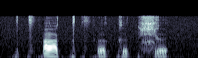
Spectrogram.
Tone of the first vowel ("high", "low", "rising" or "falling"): falling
